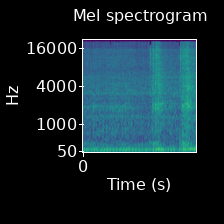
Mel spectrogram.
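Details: Honda CG 125 after full engine rebuild for top-end/camshaft noise, with new rocker arm and a missing washer on the pin fitted so valves could be adjusted: small single ticks over evenly, light steady patter, no top-end clatter, revs cleanly; valve train healthy.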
